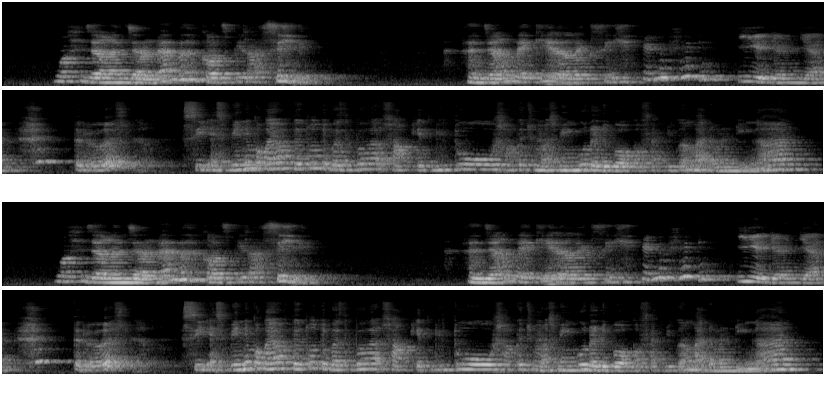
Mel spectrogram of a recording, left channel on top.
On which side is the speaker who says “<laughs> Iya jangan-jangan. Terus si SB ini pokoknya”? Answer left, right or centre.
Right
